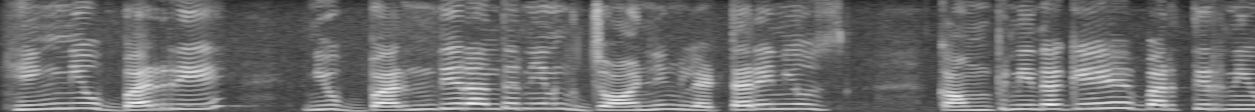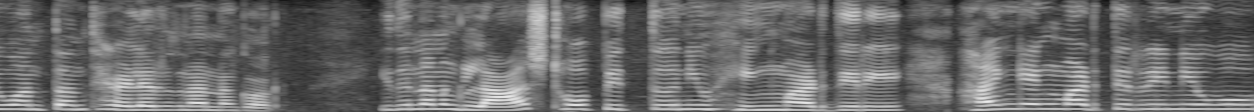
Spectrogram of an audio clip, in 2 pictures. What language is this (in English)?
Kannada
